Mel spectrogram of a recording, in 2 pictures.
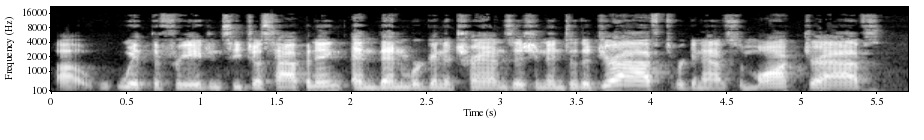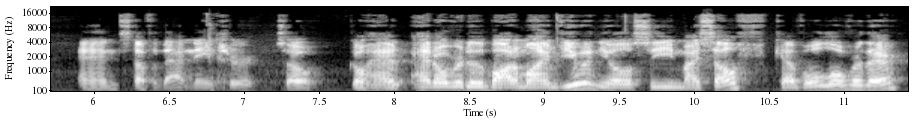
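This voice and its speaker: Male podcast guest, very bright sharp tone, easygoing and agreeable, casual chat. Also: medium pitch, brisk, rough recording.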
